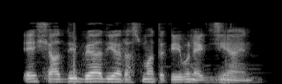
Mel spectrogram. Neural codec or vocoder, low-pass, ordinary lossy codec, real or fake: none; 7.2 kHz; AAC, 32 kbps; real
